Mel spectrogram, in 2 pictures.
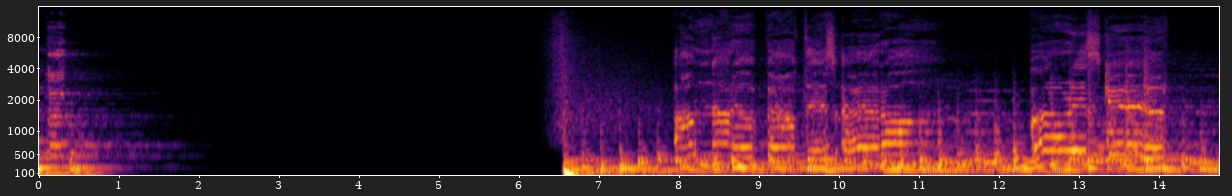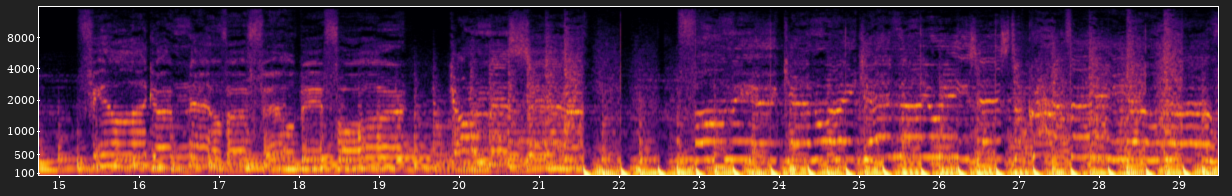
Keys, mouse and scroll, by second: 4.0 double click, 26.5 double click.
